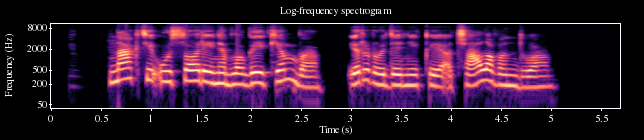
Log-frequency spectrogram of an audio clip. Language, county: Lithuanian, Panevėžys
